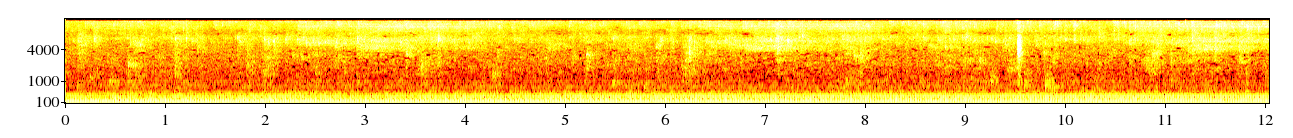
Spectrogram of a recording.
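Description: Aquarium filter running: a steady low hum with faint water trickling and splashing over it.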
